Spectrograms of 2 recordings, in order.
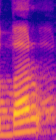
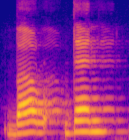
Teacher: اس با پر زبر کی وجہ سے آپ اس را کو پر پڑھیں گے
